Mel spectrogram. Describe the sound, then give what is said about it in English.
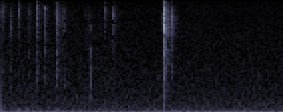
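Keys clatter on a computer keyboard as a username and password are typed: light, quick, irregular clicks, mostly faint, with one sharper keystroke partway through. “I'm going to type the username in, and I'm going to press tab, and I'm going to type the password in.”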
